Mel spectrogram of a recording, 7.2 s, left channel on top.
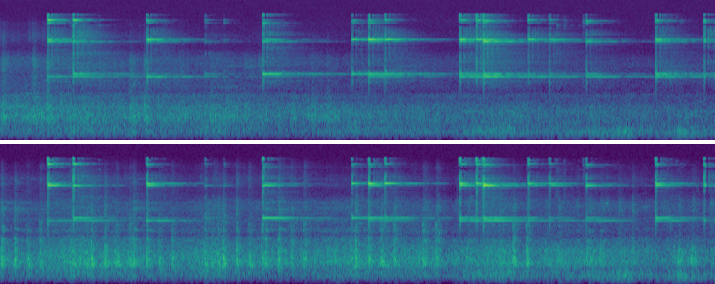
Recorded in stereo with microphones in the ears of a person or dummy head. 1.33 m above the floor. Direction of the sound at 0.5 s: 15° right (ahead or behind).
